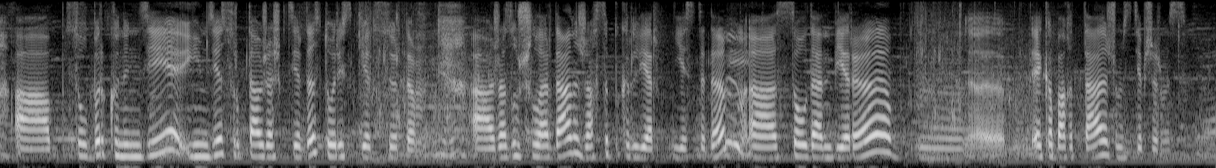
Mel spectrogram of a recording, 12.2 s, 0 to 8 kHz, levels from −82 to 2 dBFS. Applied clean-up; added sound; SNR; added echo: none; Splash, splatter; 18 dB; none.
